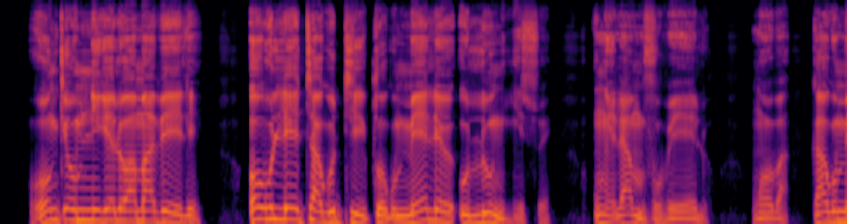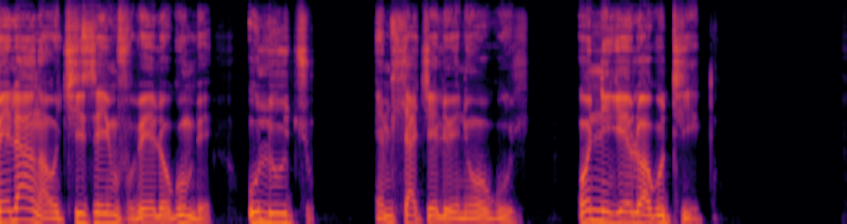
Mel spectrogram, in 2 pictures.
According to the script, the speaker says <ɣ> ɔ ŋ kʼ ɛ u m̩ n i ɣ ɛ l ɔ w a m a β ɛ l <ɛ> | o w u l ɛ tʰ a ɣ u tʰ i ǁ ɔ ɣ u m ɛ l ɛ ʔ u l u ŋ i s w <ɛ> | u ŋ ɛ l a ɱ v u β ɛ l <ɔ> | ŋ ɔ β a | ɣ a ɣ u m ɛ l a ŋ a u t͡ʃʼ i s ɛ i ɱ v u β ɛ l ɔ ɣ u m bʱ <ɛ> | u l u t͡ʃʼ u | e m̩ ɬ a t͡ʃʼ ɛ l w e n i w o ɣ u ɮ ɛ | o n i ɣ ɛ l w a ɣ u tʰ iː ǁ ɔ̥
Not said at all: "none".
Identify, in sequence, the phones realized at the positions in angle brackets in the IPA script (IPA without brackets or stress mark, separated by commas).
w, ɛ, ɛ, ɔ, ɛ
